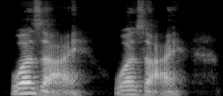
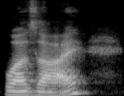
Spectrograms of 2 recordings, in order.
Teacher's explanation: So for example, when I say the words was I, it sounds more like was I, was I. My voice stays on from the vowel in was to the vowel in I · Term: linking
